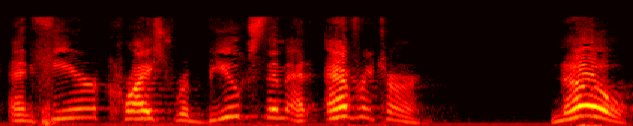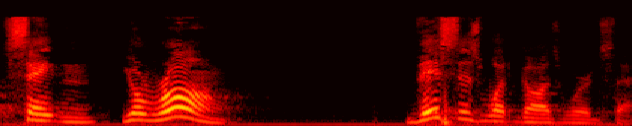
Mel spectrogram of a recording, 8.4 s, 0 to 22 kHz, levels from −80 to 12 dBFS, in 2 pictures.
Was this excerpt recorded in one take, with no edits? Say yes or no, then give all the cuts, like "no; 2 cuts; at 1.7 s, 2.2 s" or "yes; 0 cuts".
no; 2 cuts; at 3.1 s, 4.9 s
